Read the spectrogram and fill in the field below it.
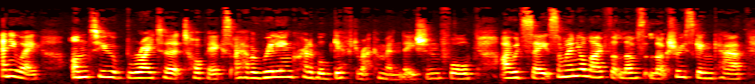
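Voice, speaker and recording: A woman in her thirties, vlogging to a close camera in a bright bedroom, chatty and gushing, a little stuffy from a cold. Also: on the high side, normal speed. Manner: gushing and chatty, with light laughs. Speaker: lifestyle vlogger. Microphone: camera held close.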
